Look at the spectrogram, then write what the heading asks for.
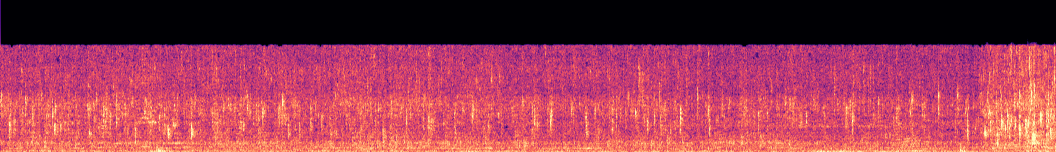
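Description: Mutton keema koftas shallow-frying in hot oil in a kadhai: a steady sizzle with fine crackles, growing louder and busier near the end.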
